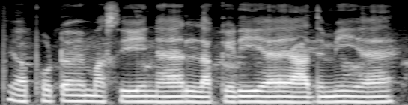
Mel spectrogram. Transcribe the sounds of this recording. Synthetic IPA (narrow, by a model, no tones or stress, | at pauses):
japʰoːʈomeməsiːnɦɛləkɾiɦɛaːd̪miɦɛː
